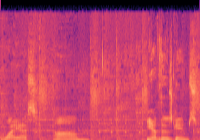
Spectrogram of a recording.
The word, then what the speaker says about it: Ys: currently has you've got east or ys i think it is pronounced east but i always call it ys um you have those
